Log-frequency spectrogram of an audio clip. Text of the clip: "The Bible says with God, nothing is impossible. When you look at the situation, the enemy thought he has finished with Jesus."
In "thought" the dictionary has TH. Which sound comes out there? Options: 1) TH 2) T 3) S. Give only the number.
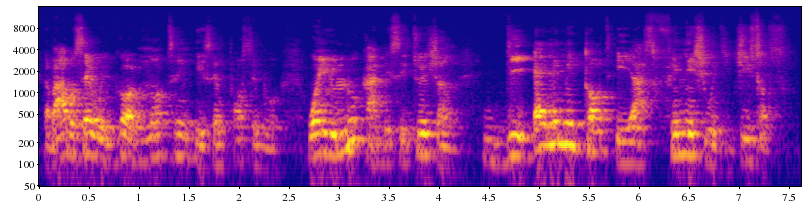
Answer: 2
